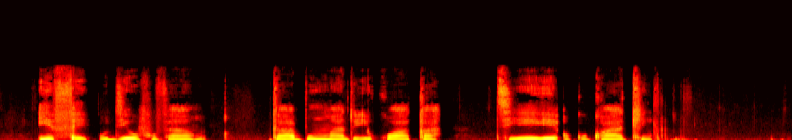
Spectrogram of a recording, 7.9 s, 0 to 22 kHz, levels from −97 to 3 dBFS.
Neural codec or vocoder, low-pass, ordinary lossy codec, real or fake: codec, 24 kHz, 0.9 kbps, WavTokenizer, medium speech release version 2; none; none; fake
